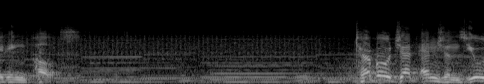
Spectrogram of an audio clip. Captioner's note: machine ticking; upbeat music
